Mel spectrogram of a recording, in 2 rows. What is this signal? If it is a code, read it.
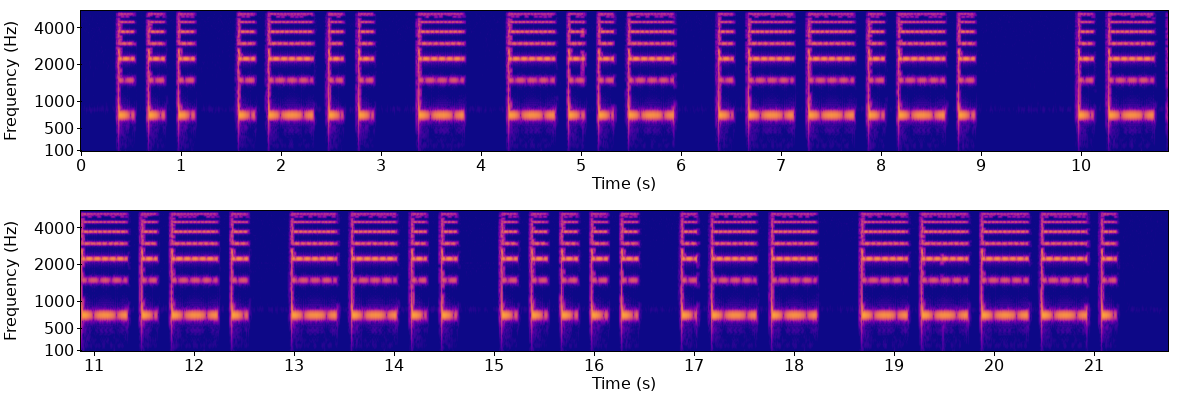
Morse code, heard as a keyed tone, about 8 wpm, 3700 Hz, with noise. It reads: SLTX@ @Z5W9
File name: Morze-HA2MN / hang / 18 IRASJELEK2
